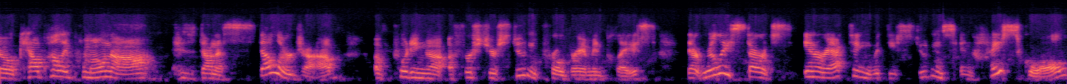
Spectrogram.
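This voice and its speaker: In a Chicago accent, a woman talks at a fairly slow pace. Her medium-pitched voice makes very wide pitch swings. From US Midwest, Chicago. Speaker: education sales partner. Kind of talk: interview. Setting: video call.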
